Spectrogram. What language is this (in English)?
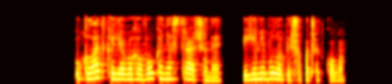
Belarusian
